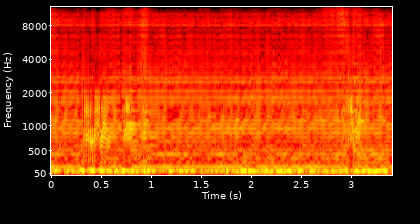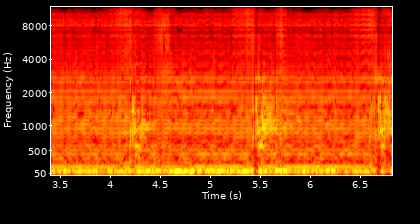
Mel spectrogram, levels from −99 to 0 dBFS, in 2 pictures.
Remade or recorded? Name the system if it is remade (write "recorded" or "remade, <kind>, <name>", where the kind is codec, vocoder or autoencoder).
remade, vocoder, BigVGAN v2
